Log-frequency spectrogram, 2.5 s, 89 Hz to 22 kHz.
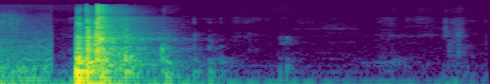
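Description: A single short plastic clunk about half a second in: the Audi 1.8 TFSI's plastic engine cover being pulled off its mounts.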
